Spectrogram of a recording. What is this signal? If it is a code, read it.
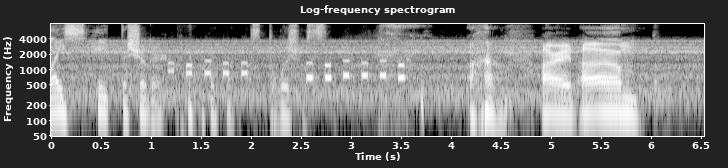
DTMF, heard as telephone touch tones, dialled by machine, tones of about 60 ms, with phone line noise and speech in English. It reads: 07988 216561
